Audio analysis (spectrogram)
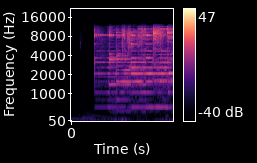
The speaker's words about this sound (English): Why every time I make a podcast, my phone is on loud and I get a phone call? Every time.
